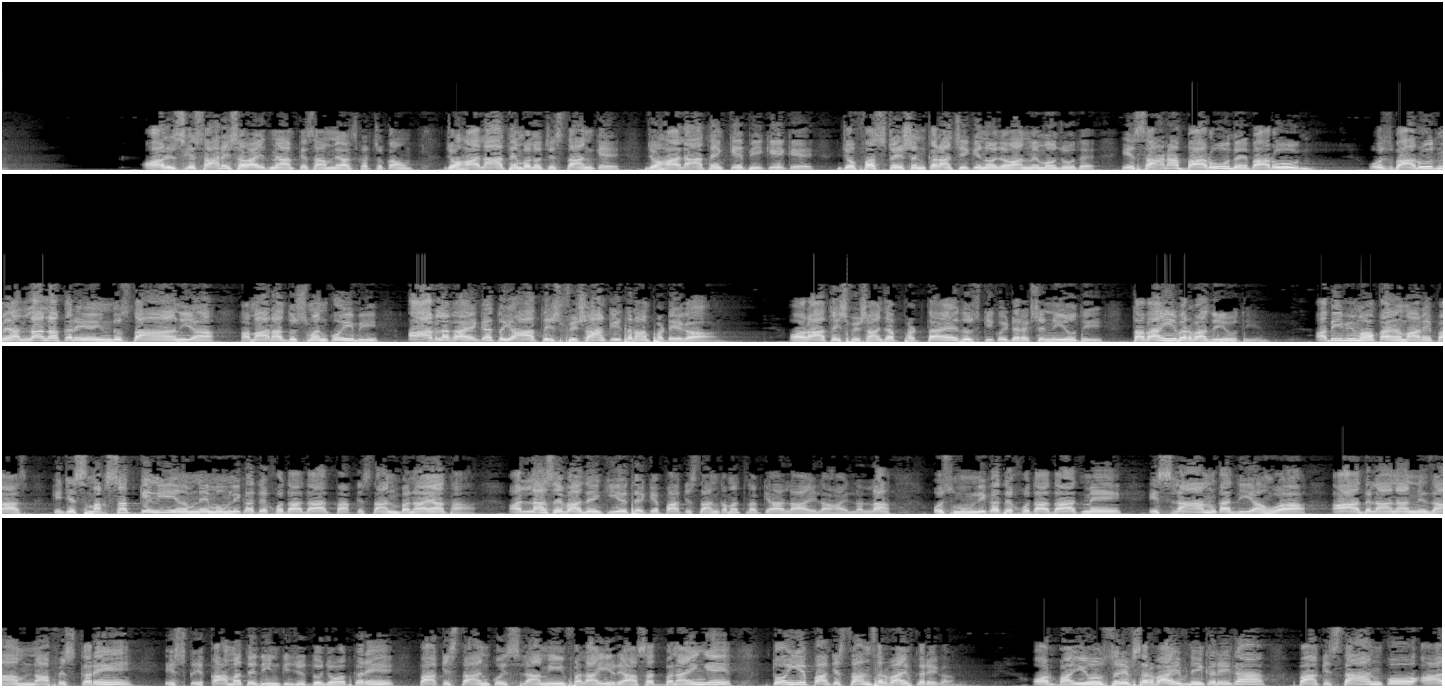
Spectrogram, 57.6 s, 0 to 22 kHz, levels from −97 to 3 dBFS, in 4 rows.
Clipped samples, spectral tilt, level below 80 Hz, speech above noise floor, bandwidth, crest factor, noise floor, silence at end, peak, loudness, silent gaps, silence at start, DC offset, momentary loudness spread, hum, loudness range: under 0.1%; -6 dB/octave; -32 dBFS; 44 dB; 8 kHz; 12 dB; -56 dBFS; 0 s; 0 dBFS; -13 LUFS; none; 0 s; under 0.1%; 8 LU; none; 3 LU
